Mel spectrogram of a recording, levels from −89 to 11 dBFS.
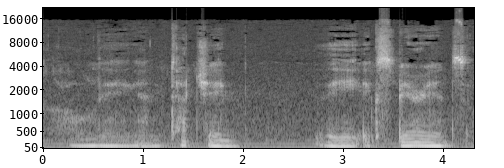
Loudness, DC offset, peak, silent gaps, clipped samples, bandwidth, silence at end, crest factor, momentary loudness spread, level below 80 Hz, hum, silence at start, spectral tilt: -10 LUFS; under 0.1%; 0 dBFS; none; 0.6%; over 20 kHz; 0 s; 12 dB; 21 LU; -24 dBFS; none; 0 s; -3 dB/octave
